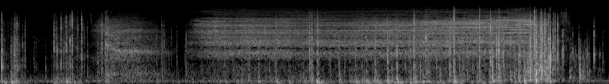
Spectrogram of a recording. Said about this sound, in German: Ein Plastiksack und ein Röhrli mit kleinen Kügeln drin, das Ganze auspacken und schon kann man reinblasen.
